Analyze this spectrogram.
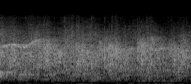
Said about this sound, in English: You can clap. You can be excited.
